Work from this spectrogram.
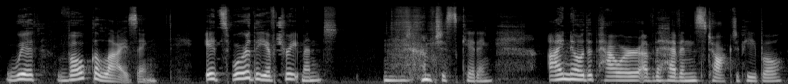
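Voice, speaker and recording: A woman's voice: on the low side, lively intonation, unhurried. A woman playing a grieving, frank young woman in a radio drama, with dramatic, earnest phrasing. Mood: teasing.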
